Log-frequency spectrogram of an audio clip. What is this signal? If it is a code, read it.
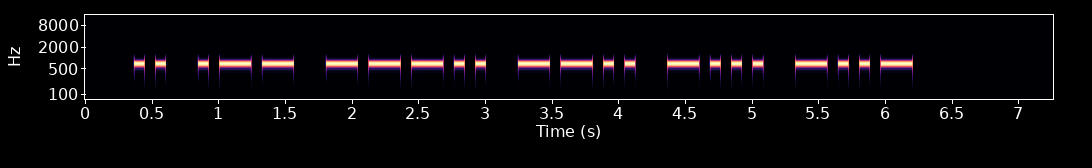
Morse code, heard as a keyed tone, about 15 wpm, 700 Hz. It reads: IW8ZBX
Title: DXCC-100 Call Signs - 6 Characters - 15wpm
